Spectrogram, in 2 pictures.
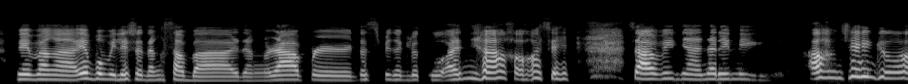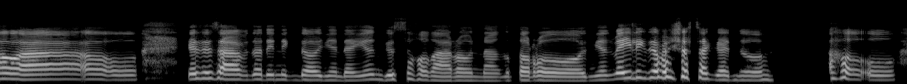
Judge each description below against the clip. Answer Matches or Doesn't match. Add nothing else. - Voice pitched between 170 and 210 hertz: Doesn't match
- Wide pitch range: Doesn't match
